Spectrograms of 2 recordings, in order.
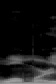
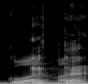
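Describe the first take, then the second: First: It is said with a plain American accent. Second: It is said with a Cuban-Spanish accent. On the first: "instead of Walmart" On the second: "it's Gualmar"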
